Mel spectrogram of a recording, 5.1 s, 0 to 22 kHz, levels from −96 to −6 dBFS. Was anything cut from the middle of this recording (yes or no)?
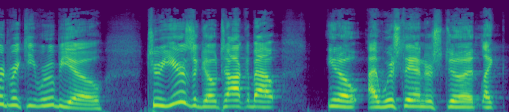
no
